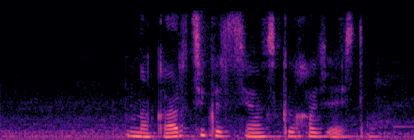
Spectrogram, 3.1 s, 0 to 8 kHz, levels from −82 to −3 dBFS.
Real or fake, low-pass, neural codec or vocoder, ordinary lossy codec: fake; 7.2 kHz; codec, 16 kHz, 4 kbps, X-Codec, HuBERT features, trained on balanced general audio; AAC, 48 kbps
